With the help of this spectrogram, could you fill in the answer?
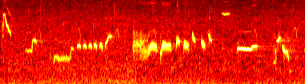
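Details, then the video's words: White-rumped shama giving lively song in a training recording with nature sounds and trickling water: stepped whistles, a fast run of evenly spaced notes, then a long steady whistle and rising flicks. "murai batu gacor full isian"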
